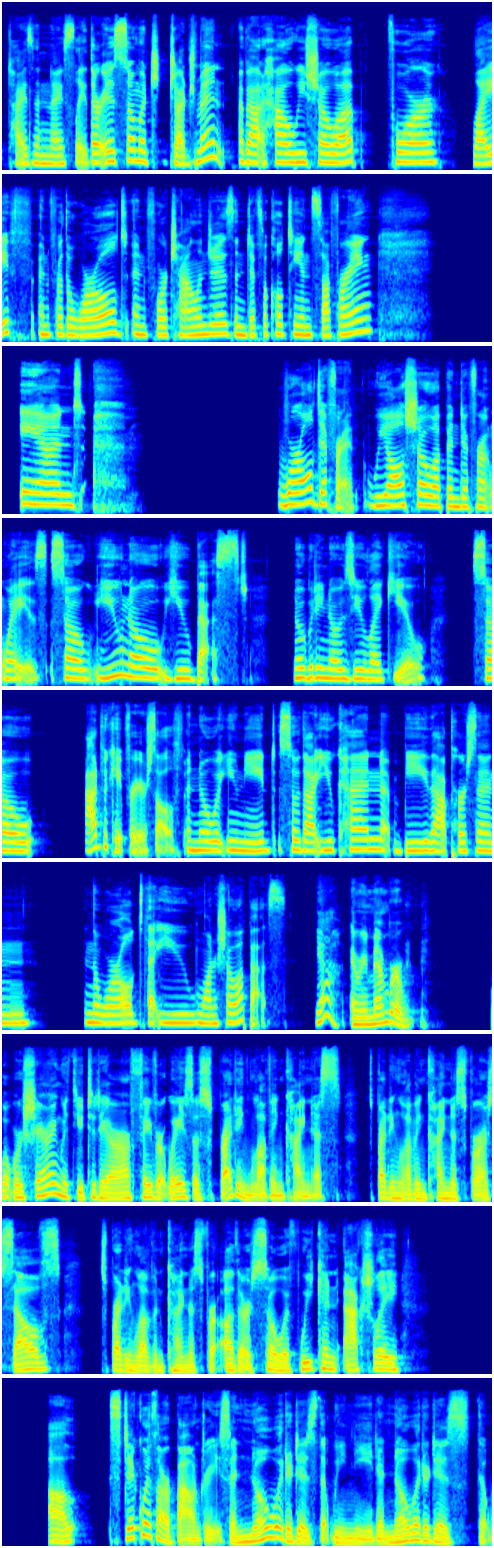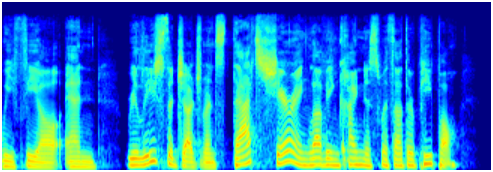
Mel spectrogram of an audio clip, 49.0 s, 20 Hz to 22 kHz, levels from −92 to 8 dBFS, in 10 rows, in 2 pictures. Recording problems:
none

